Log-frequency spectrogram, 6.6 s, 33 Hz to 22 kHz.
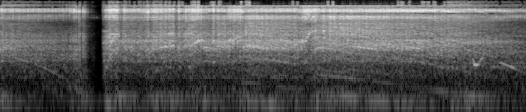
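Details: Losi 8ight Tekno RC with Castle Mamba Monster ESC and Castle motor, run after motor re-adjusted for tight gear mesh with no play and transmission fitted: smooth electric whir, gear whine rising and falling with throttle, no grinding or skipping; normal drivetrain running.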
